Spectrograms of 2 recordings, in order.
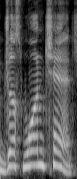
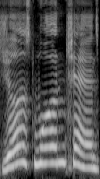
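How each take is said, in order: First: Firm warning with weight on "one chance"; stern warning. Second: "just one chance" stretched very slowly, higher; drawn-out warning. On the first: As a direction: give "just one chance" as a firm condition. Boss lays down final warning. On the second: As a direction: repeat it word by word, dragging out "one chance". Boss repeats warning for emphasis. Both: Acted.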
